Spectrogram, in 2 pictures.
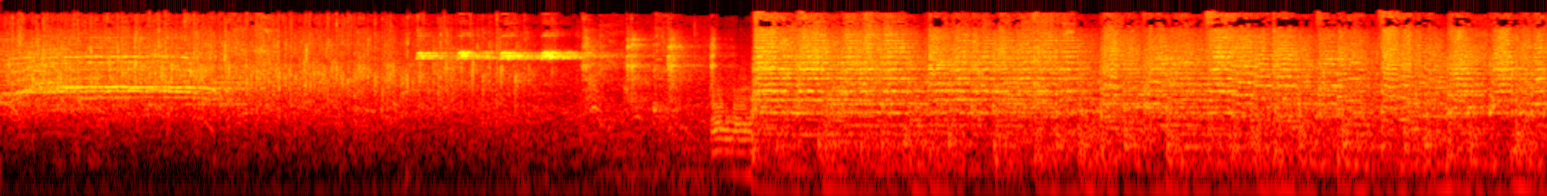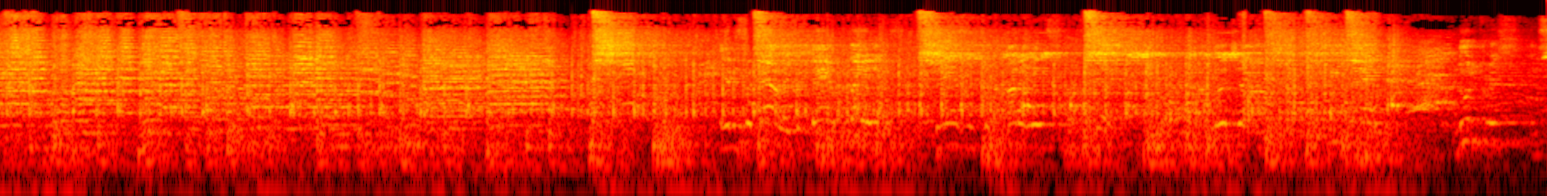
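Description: High school marching band playing, brass over drums. About seven seconds in, a softer passage cuts abruptly to loud full-band playing with a steady drum beat.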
